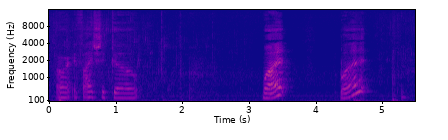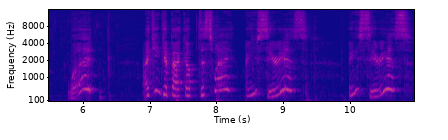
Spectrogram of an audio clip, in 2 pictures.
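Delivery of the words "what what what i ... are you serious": disbelief climbing from usual pitch to very high; questions rising higher in growing disbelief; incredulous. Real, not acted. Discovers an unexpected way up.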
